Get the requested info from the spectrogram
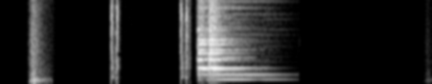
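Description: A string of edited sound effects: a low thump, two short sharp clicks, then a bright metallic ding that rings for about a second and fades.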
